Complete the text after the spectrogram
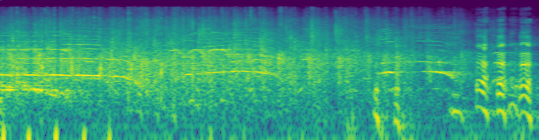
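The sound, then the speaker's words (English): Audience applause greets a first-time guest on a comedy show: dense, sustained clapping and crowd noise with voices over it, thinning into scattered claps near the end. “And also joining us, first-time guest, everybody, give it up for James Bundtrock.”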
